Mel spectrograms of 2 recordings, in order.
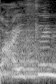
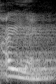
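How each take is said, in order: First: आइसलैंड with the silent s wrongly sounded; mispronounced island. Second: आइलैंड as "eye-land", no s sound; silent s. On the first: Teacher showing pupils the wrong reading, mispronounced with an s. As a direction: say आइसलैंड as "ice-land", s heard. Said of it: "इसको आइसलैंड नहीं पढ़ते". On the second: Teacher showing pupils how island is read, silent s. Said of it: "इसको पढ़ते हैं आइलैंड". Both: Shown as a demonstration.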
